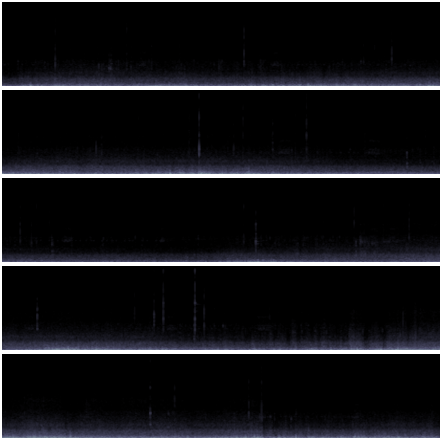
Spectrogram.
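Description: Wind buffeting the microphone of a camera riding on a high-altitude balloon flight: a low rumble that swells and eases several times, with a few faint ticks.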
